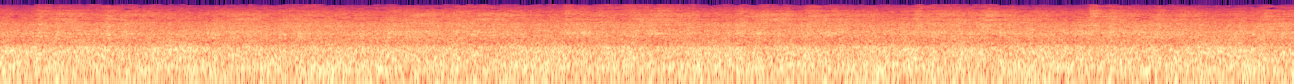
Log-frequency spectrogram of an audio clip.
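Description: Mumbai suburban EMU local train running along the platform: a steady noise of its wheels on the rails.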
